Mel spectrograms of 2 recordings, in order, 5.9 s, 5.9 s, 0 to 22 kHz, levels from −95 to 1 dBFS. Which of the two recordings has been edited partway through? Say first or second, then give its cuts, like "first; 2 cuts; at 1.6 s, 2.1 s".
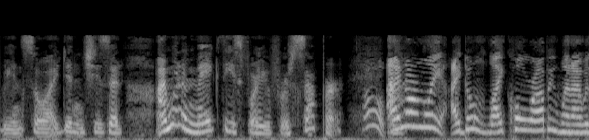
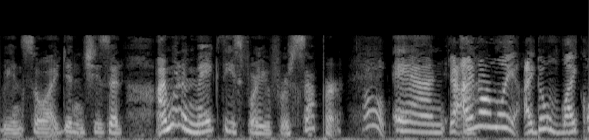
first; 1 cut; at 3.9 s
